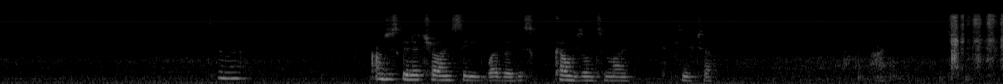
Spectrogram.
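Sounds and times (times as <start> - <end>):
fingers rubbing on camera body: 9.5 - 10.0.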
